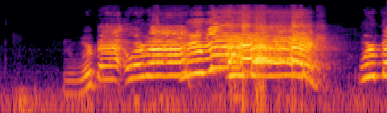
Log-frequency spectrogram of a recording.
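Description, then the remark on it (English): A loud, drawn-out excited scream from one voice, rising in pitch and holding for a couple of seconds before a short second cry begins. “You screamed so loud for the podcast to be right back.”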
